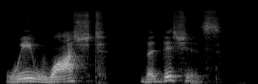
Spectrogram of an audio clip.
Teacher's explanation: el verbo Wash que termina con h una consonante sorda y por eso Ed suena como t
